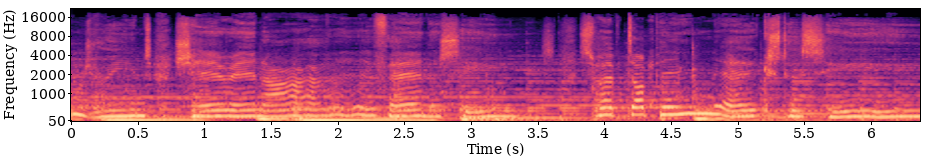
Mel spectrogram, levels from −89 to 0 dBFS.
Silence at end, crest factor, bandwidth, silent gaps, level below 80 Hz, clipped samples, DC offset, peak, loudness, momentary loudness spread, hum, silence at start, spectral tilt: 0 s; 10 dB; 18.5 kHz; none; -18 dBFS; under 0.1%; under 0.1%; 0 dBFS; -12 LUFS; 4 LU; none; 0 s; -5.5 dB/octave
